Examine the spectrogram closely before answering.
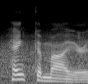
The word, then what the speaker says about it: Henkemeyer: Will come back out to Henkemeyer. That's how you pronounce it. Heckenmeyer.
